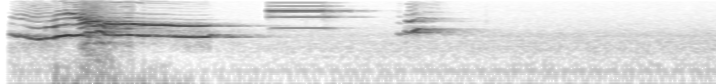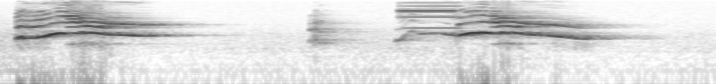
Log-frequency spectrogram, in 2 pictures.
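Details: Puppy singing with drawn-out harmonic howls that rise then sag, three long ones separated by short yelps and squeaky whimpers, with quiet gaps between phrases.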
